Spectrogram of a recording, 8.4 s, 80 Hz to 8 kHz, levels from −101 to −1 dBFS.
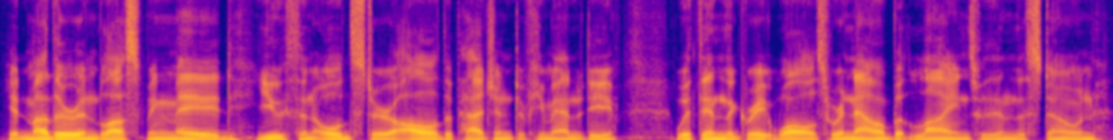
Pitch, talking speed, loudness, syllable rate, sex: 90 Hz, 170 wpm, -16 LUFS, 4.8 syllables/s, male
